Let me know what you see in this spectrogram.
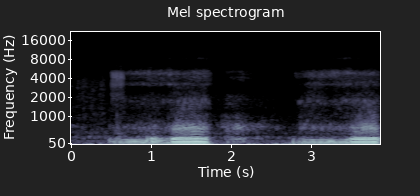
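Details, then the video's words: Bulldog named Leo, asleep, snoring: deep, rough, low rumbling snores swell loudly twice, at mid-clip and near the end, with softer wheezy breathing and snuffles in between. "My Bulldog Leo snoring."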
